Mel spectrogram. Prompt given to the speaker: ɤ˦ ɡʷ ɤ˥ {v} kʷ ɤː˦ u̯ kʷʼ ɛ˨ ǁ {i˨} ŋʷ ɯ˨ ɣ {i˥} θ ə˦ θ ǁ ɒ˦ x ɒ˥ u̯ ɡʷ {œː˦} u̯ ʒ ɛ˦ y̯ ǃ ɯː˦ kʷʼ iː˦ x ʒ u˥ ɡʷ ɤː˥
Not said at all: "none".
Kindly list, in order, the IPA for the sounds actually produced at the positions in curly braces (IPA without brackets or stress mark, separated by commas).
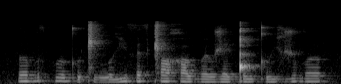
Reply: θ, i˩, i˦, œː˦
